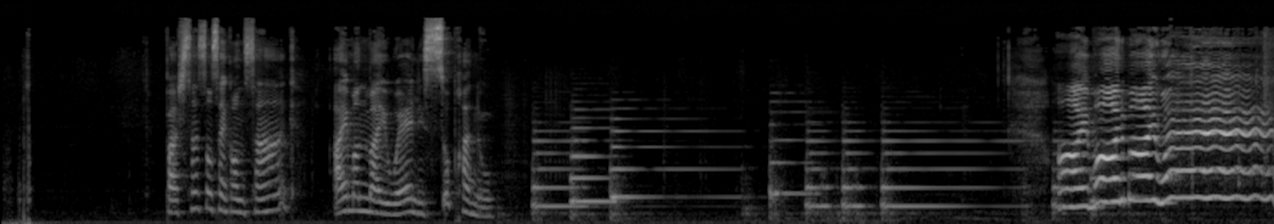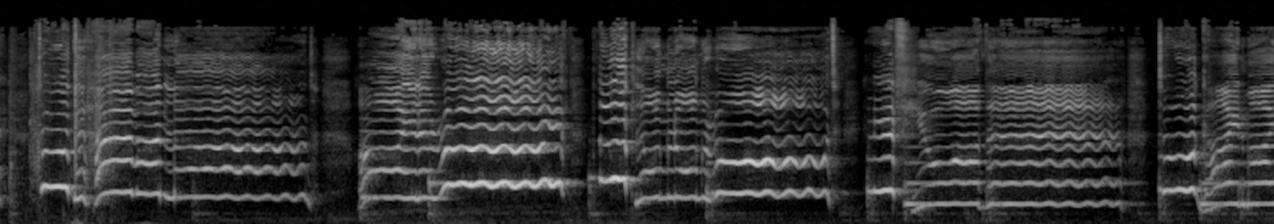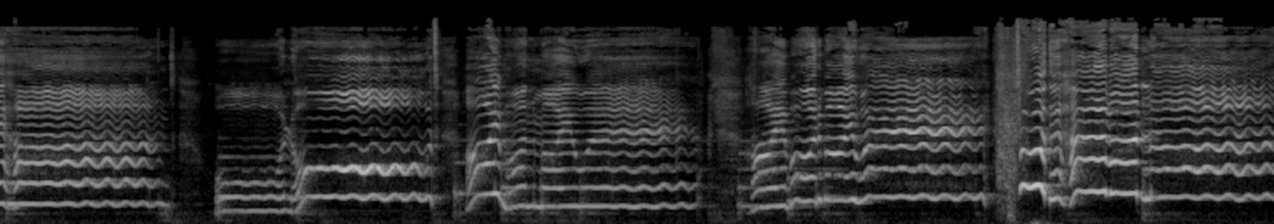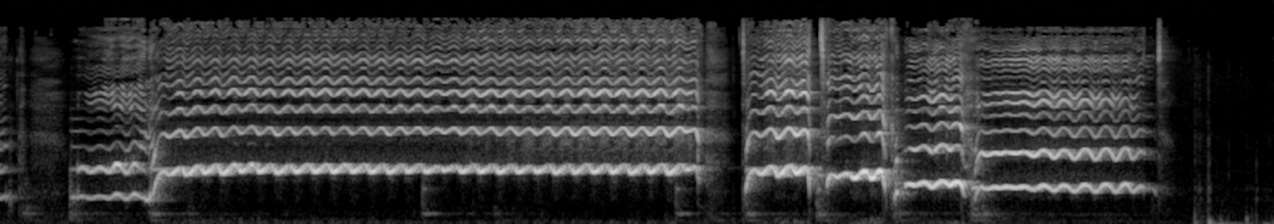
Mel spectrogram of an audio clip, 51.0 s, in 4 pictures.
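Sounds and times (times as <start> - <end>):
soprano singing: 10.5 - 49.8.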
